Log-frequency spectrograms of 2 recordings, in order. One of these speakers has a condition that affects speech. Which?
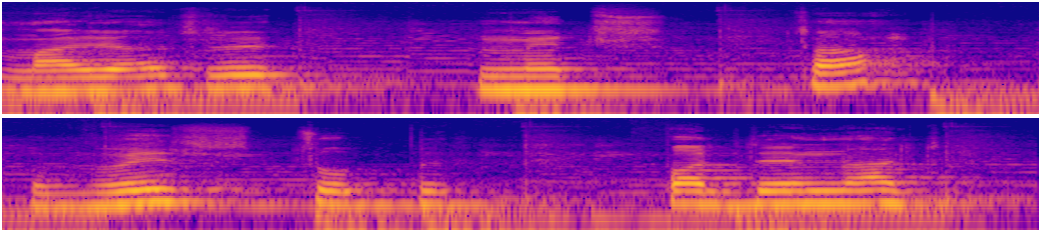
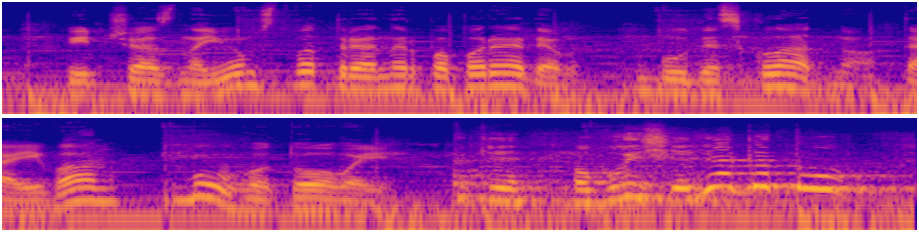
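The first: cerebral palsy; impaired central nervous system function.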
